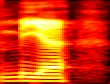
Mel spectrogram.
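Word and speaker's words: Mie: Here in Denmark, everybody, you pronounce the letter E like the letter A, and so her name, which is spelled M-I-E, I thought was my. It's Mia. Yeah.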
